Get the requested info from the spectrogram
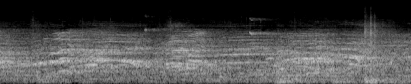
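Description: Volleyball rally in a school gymnasium: players and spectators shouting and calling out throughout. A sharp smack of a hand hitting the ball comes near the end, echoing in the hall.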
